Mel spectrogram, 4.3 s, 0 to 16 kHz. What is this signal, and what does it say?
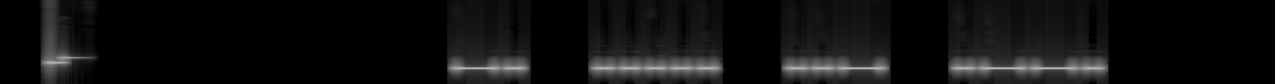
Morse code, heard as a keyed tone, about 28 wpm, spaced as for 20 wpm, 700 Hz. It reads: N5UP
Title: USA Call Signs - 2x Character Spacing - 28wpm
